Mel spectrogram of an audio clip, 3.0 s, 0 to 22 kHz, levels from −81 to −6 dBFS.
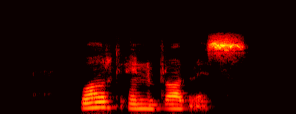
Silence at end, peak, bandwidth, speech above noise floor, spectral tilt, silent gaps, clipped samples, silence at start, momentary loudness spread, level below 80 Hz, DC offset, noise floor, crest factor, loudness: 0.5 s; -14 dBFS; 8.2 kHz; 45 dB; -3 dB/octave; none; under 0.1%; 0.8 s; 19 LU; -84 dBFS; under 0.1%; -77 dBFS; 22 dB; -29 LUFS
